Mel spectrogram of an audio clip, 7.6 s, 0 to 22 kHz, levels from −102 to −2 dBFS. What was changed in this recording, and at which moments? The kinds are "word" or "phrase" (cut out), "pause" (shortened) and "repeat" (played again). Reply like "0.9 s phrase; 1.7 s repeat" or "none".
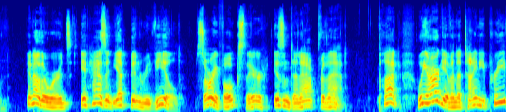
none

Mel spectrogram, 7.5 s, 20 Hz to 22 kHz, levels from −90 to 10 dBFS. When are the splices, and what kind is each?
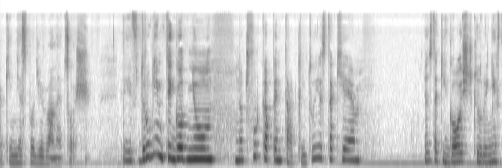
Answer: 1.7 s pause

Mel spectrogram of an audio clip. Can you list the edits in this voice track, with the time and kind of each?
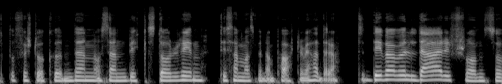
1.5 s word; 2.2 s word

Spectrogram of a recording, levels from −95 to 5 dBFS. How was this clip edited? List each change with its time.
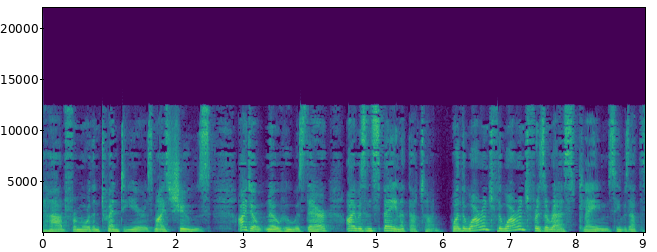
1.9 s word; 6.0 s pause; 6.8 s repeat

